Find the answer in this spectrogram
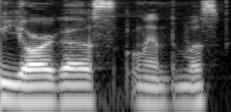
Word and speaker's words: Yorgos Lanthimos: Okay, well, basically, Kinds of Kindness is the new Yorgos Lanthimos.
